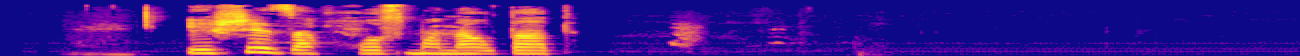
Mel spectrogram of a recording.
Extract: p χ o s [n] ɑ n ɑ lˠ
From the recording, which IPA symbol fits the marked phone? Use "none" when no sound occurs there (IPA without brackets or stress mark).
m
